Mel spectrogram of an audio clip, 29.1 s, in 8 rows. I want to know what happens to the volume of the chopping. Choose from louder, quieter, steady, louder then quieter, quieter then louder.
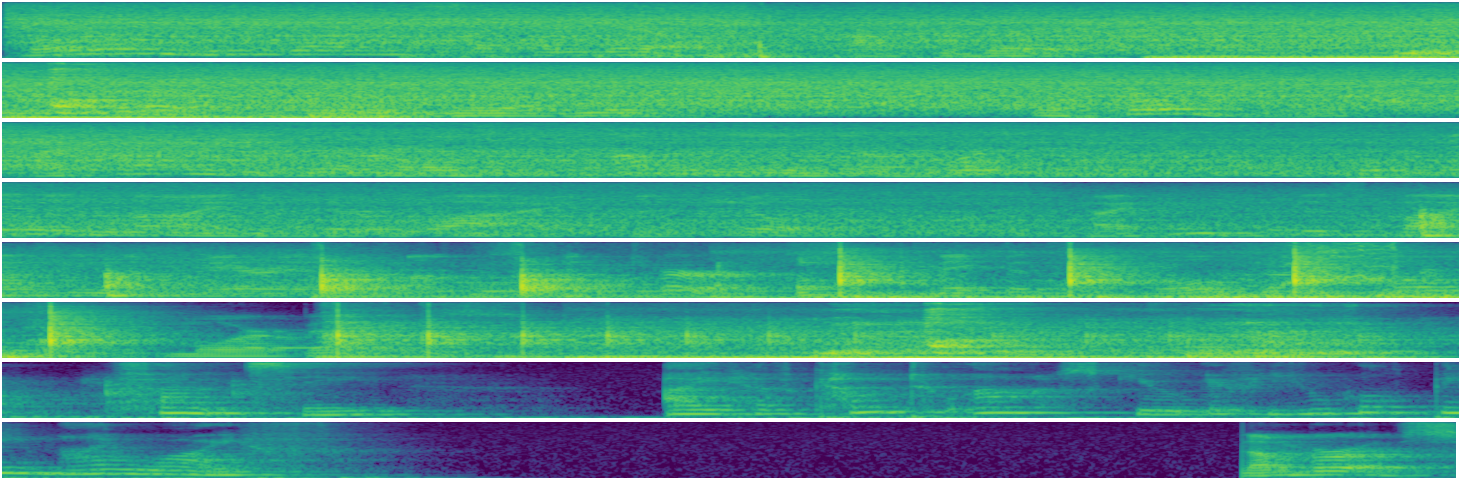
quieter.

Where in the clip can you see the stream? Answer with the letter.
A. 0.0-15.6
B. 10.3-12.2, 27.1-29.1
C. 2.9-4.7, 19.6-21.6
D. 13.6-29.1
A.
